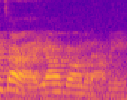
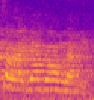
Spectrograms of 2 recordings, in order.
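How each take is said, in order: First: It sounds sad and disappointed, wishing to join. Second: It sounds impatient, eager for the others to go. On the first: The speaker wishes they could go too. "you really wish you had written that paper earlier" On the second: The speaker wants the friends to leave. "Like that means like, please leave. I, I'm busy"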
